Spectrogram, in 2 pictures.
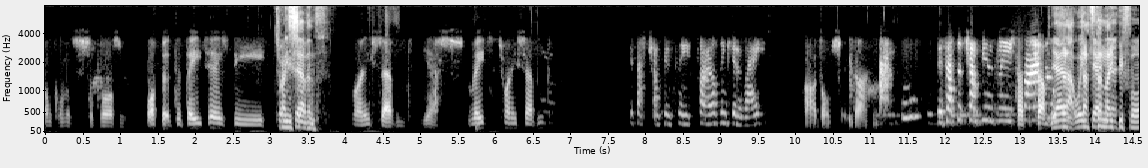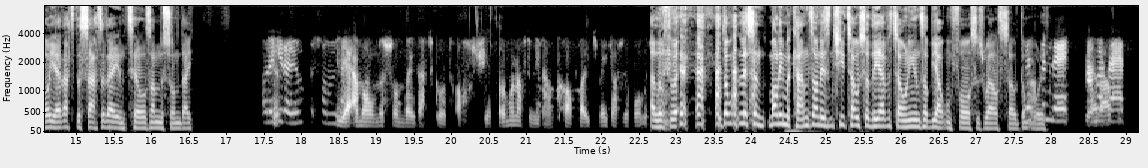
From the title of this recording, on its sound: A PHONE CALL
